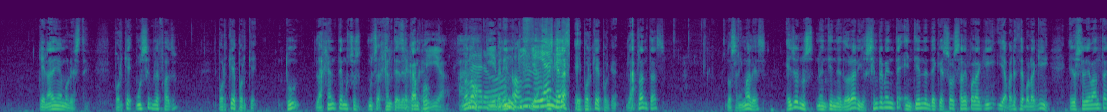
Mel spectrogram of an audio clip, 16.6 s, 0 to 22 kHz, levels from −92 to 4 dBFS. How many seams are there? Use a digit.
2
